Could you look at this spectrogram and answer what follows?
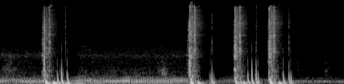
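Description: A WE G18 GForce airsoft pistol fires on full auto in short, rapid bursts of sharp mechanical clacks. Four quick strings crack out close and loud, separated by quiet pauses with a faint background hum.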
